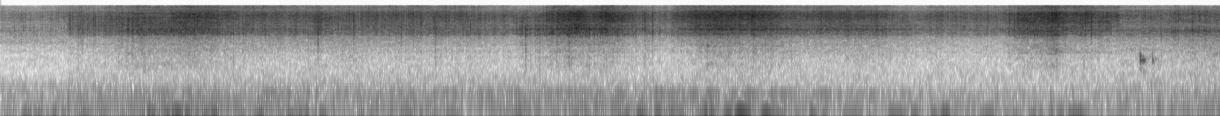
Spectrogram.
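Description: Pike frying in butter in a cast-iron skillet on a canister camp stove: a steady sizzle that swells and eases in waves, with a low steady hum underneath.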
